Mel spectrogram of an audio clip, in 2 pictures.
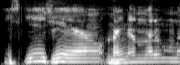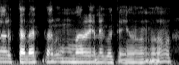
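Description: A man playing a junk peddler, hawking his wares in a melodic, drawn-out street vendor shout. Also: fairly high pitch, steady tone, creaky, voice pushed up. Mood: sing-song hawking.

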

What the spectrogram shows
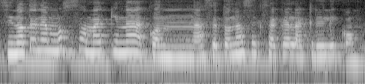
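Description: A chatty woman from Mexico, talking in a somewhat high voice as she files acrylic off her nails. She reads viewer comments aloud, answers them and greets each viewer by name. A faint hum of the nail drill and the room sits under her voice. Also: fairly quick. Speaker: nail tech streamer. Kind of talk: casual live-stream chat. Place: indoors at a nail desk.

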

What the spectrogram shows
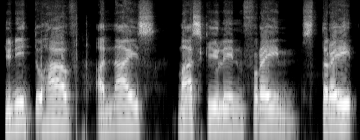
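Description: Brash male vlogger; voice sits fairly high; emphatic, swaggering advice. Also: fairly even intonation, drawn-out words, clean tone. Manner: brash, emphatic, preachy bro-talk with swearing. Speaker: self-help vlogger. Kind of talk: motivational advice talk, mixing Tagalog and English.

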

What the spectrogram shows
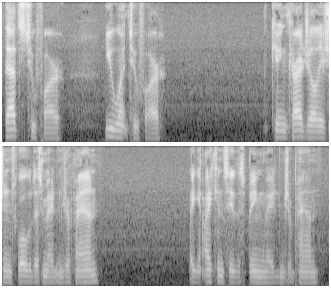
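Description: Young man, let's play commentary, incredulous outbursts, slow unhurried delivery, bright clean tone. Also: medium pitch, rough recording. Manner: incredulous, exclaiming "no" over and over. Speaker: gaming channel host.

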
